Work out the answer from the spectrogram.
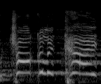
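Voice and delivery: very high, drawn-out squeal; sing-song falsetto, slow; quoted catchphrase. Retold or imitated. Cop quoting comedian's famous joke, high squeal. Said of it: "when you go".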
